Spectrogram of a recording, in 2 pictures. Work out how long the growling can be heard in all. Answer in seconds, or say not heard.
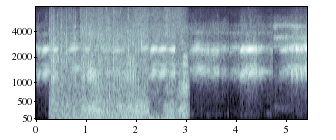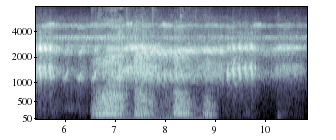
5 s.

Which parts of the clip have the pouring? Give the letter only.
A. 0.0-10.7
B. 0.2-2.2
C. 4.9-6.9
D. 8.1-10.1
B.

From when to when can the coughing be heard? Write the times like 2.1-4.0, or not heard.
not heard.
